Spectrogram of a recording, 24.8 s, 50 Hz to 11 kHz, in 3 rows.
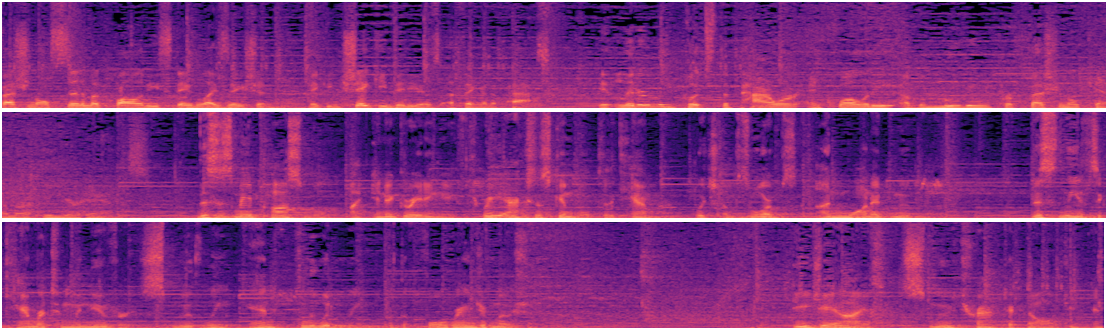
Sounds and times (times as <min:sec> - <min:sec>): Speech: 0:00.0 - 0:15.4, 0:16.0 - 0:20.6, 0:22.5 - 0:24.8
Music: 0:00.0 - 0:24.8.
